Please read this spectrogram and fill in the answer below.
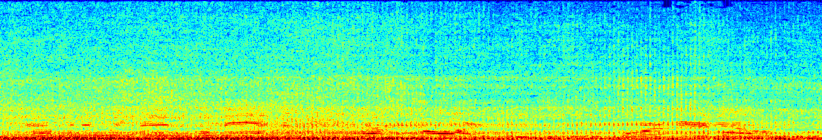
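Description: A pack of racing go-kart engines droning steadily, their pitch shifting up and down as the karts run through the turn.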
